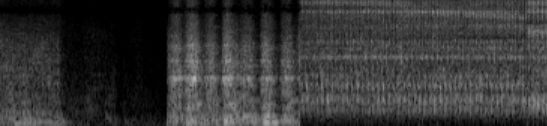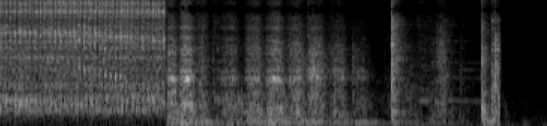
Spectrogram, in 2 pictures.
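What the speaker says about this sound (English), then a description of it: "then I cut out with a jigsaw, I guess, yeah, along that angle and then down" Jigsaw cutting wood along an angle during a mitre station build, its buzzing blade running steadily for several seconds between bursts of shorter rasping cuts and pauses, close and loud, no talking.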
